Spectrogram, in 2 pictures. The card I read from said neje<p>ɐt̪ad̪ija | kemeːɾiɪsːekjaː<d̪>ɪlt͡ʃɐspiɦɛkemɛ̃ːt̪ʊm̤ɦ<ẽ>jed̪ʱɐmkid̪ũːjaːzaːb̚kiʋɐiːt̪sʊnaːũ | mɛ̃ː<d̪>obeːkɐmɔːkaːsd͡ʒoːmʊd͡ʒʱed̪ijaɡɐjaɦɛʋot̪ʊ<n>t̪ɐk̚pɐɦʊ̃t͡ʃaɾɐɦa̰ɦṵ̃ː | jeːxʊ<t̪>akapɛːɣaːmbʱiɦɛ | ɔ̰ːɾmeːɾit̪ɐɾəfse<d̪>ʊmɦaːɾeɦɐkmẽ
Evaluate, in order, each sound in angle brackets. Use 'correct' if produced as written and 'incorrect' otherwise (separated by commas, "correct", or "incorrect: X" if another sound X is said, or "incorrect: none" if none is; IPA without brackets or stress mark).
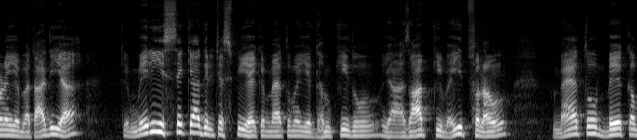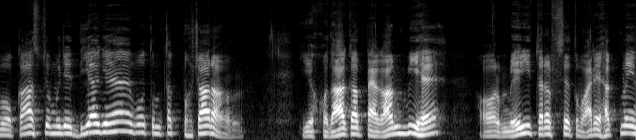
incorrect: b, correct, correct, incorrect: t̪, incorrect: m, incorrect: d̪, incorrect: t̪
